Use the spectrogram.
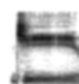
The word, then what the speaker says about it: Gee: Do you pronounce it G or G or G, yeah. G? Okay. GE. Um, GEE, right.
